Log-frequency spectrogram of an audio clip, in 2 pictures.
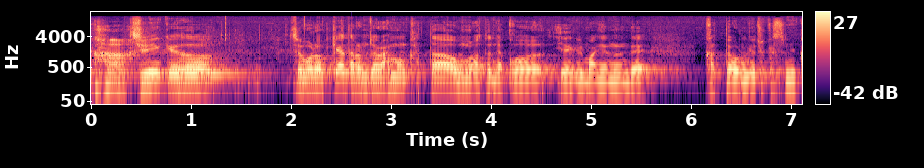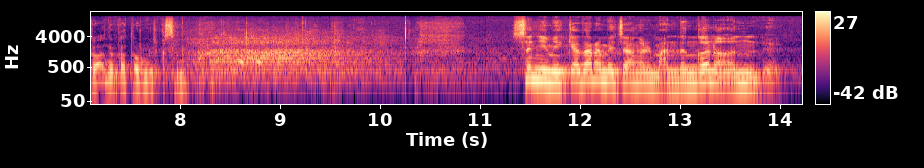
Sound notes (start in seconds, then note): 8.0 audience Laughter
